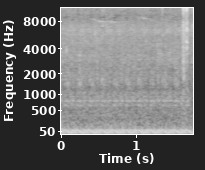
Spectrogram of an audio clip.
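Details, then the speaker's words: 2003 Volvo XC90 D5 diesel, running on 4 cylinders: lumpy, uneven idle misfire that returns after a touch of the throttle. A restart or brief 3,500–4,000 rpm rev sometimes restores a normal idle; the cause is under investigation. "But again, if I touch the throttle again now, it'll start misfiring. There we go, we're back to a misfire again."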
